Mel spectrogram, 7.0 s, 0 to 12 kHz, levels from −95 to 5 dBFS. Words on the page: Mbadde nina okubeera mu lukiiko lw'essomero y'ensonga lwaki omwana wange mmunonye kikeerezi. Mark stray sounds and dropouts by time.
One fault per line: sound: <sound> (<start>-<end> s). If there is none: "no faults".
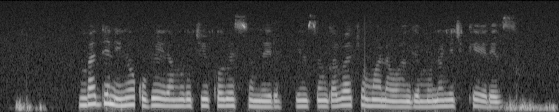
no faults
